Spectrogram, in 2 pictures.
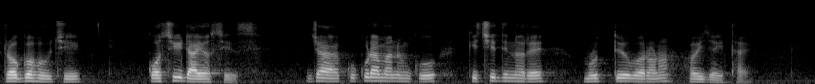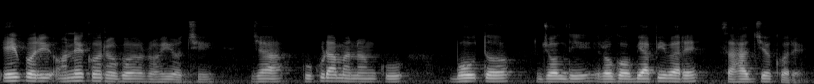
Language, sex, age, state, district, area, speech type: Odia, male, 45-60, Odisha, Bhadrak, rural, spontaneous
